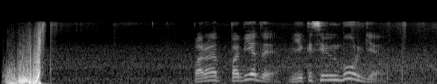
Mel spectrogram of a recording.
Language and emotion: Russian, positive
